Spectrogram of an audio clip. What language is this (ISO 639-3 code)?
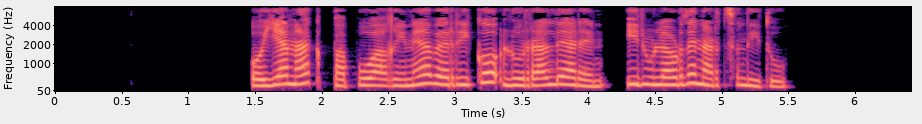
eus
